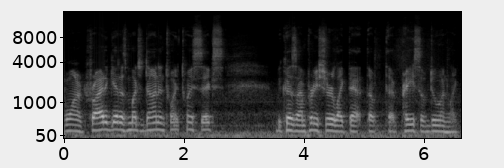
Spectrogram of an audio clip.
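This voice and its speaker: A man in his thirties talking casually to his vlog audience, rambling and thinking aloud in a halting way. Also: on the high side, vocal fry, darkish tone, a little hiss or hum. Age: 30s. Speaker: running vlogger.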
